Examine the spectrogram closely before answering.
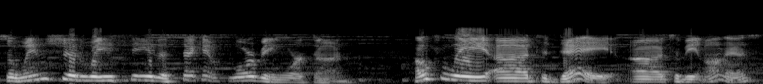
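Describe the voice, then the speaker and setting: A man hosting a casual live stream, thinking aloud with lots of fillers and greeting viewers, his voice slightly raspy. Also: a little high, big pitch swings, unhurried, dull audio, soft background music. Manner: friendly greetings to chat viewers. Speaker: livestream host. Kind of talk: casual live-stream chat while building.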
